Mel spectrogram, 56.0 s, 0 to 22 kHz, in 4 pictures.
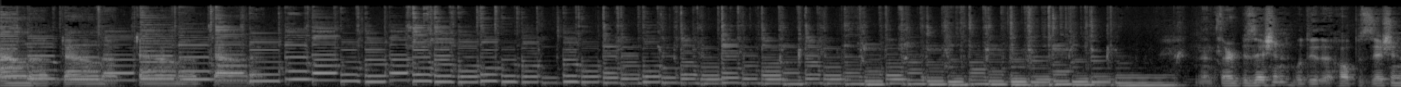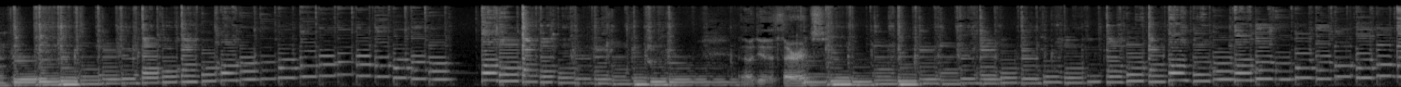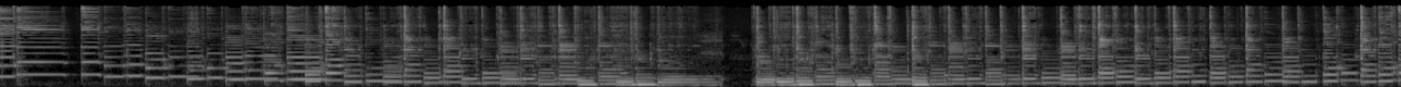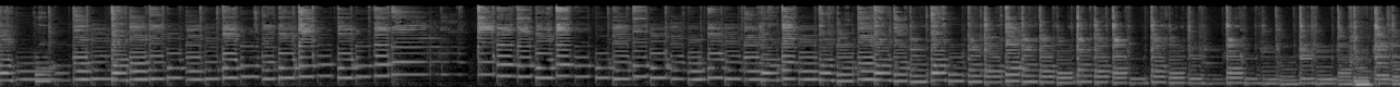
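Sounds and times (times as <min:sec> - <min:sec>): clean electric guitar scale: 0:00.0 - 0:02.9.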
